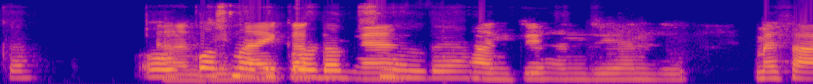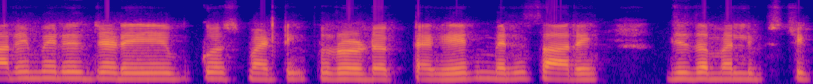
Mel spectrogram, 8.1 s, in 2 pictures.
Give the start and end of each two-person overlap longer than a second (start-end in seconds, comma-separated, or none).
0.8-2.4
